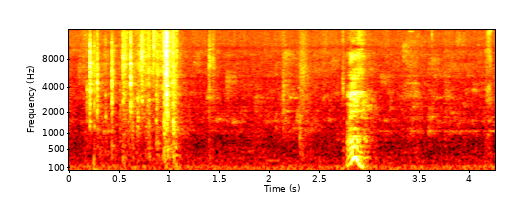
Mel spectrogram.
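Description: Aluminium foil crinkling in a run of quick small crackles over about the first second, as the foil cover of a foil pan is handled; then faint room tone, and a man exclaims "Damn" near the end.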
